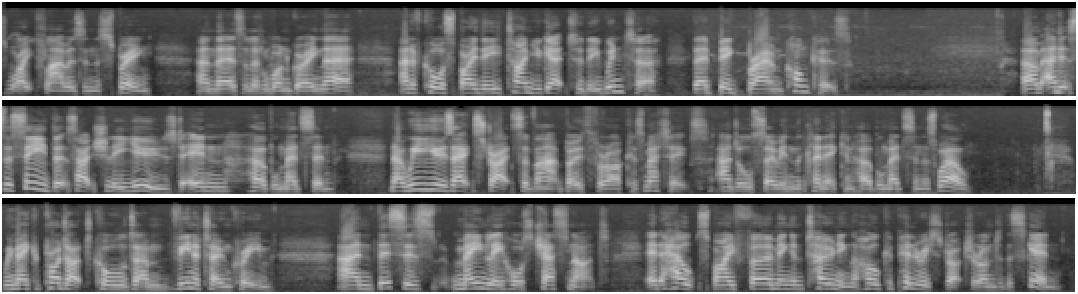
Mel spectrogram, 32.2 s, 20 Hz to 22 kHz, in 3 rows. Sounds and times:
Speech: 0.0 - 8.5, 10.2 - 20.4, 21.5 - 24.2, 24.8 - 32.1.

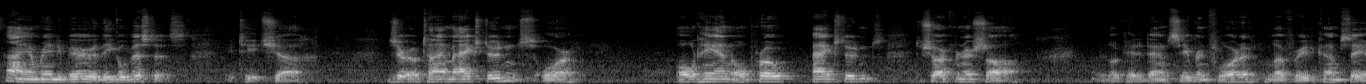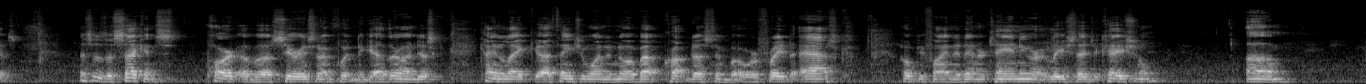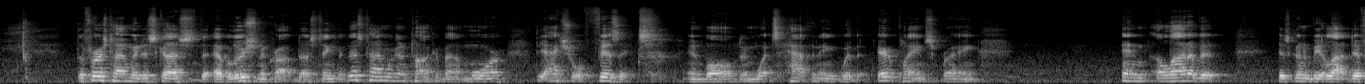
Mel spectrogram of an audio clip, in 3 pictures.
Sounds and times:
Speech: 0.0 - 3.2, 3.9 - 5.9, 6.8 - 10.3, 10.9 - 25.3, 26.0 - 26.7, 28.1 - 37.2, 38.5 - 40.9.

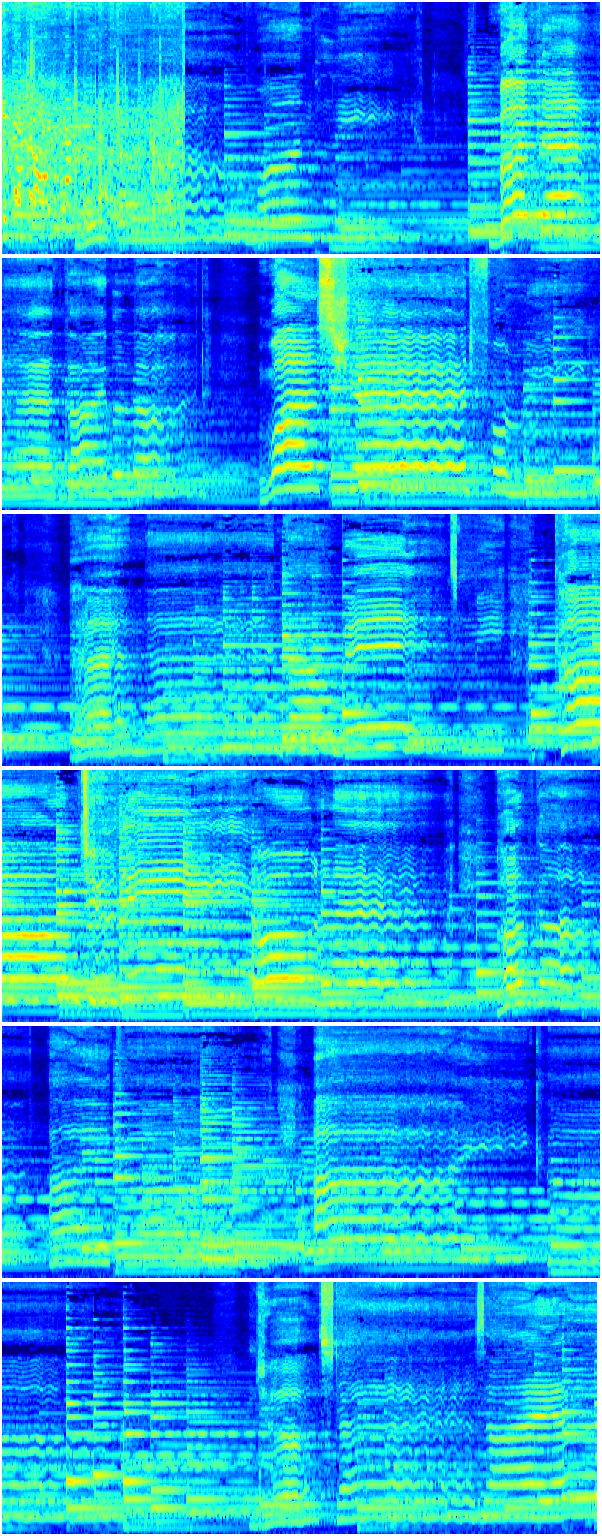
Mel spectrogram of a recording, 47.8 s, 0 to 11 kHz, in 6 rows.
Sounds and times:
Speech: 0.0 - 2.8
Music: 0.0 - 47.8.

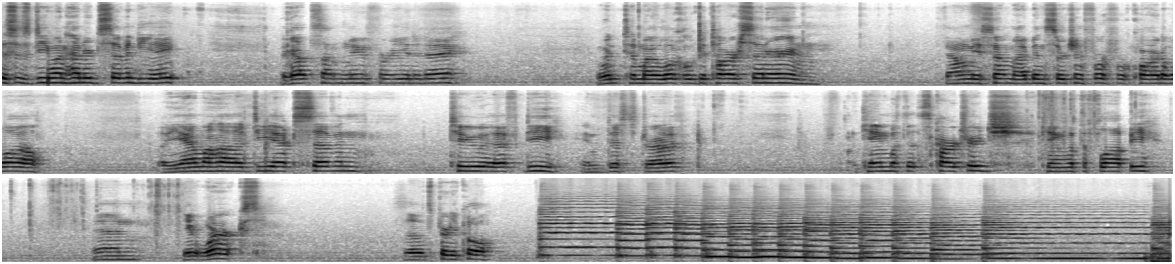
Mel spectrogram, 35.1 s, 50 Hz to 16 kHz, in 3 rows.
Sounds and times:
Speech: 0.0 - 1.8, 2.8 - 4.7, 6.0 - 8.3, 9.4 - 12.2, 13.3 - 15.5, 16.2 - 18.7, 20.2 - 23.4, 24.4 - 26.2, 27.4 - 28.5
Musical instrument: 28.8 - 35.1.

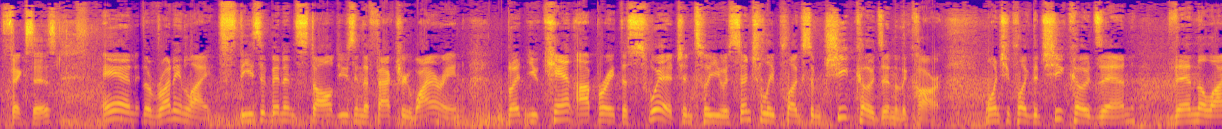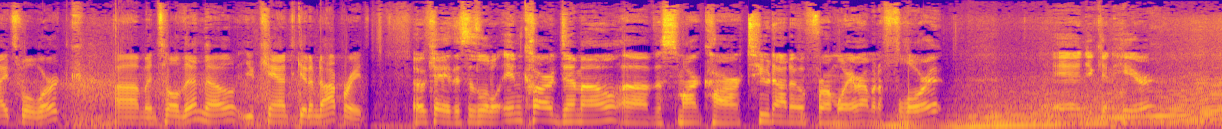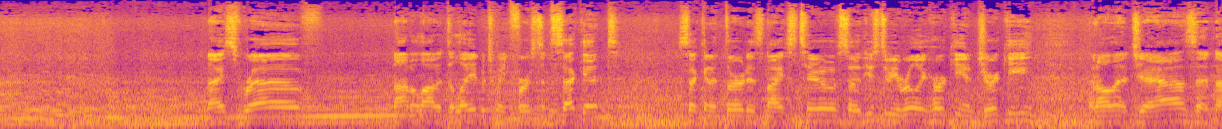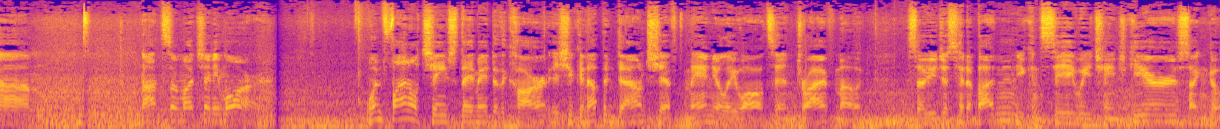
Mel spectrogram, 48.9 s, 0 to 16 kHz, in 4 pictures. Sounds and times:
Speech: 0.0 - 21.7, 22.8 - 23.8, 26.5 - 27.6, 28.4 - 30.6, 31.2 - 37.0, 38.1 - 39.4, 40.2 - 48.8.

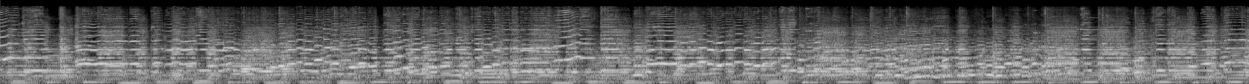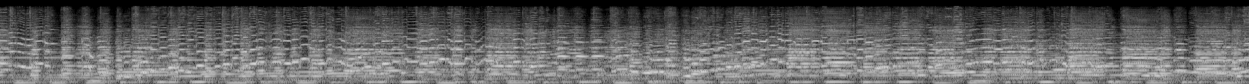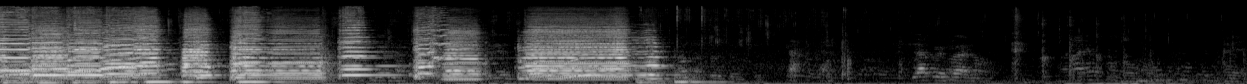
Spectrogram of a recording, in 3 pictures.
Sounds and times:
Accordion: 0.0 - 31.7
Speech: 31.6 - 35.0, 35.6 - 37.4.

